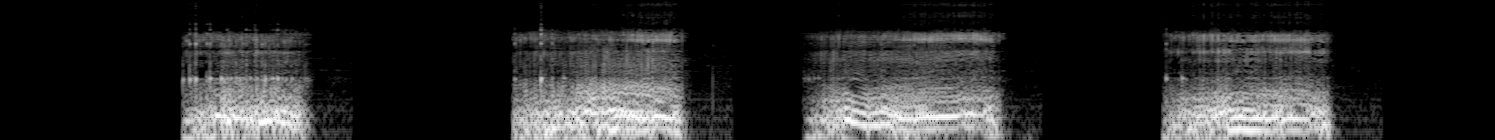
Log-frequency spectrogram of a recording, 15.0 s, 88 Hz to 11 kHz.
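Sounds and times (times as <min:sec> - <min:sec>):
person snoring: 0:01.8 - 0:03.2, 0:05.2 - 0:07.0, 0:08.0 - 0:10.2, 0:11.6 - 0:13.6.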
